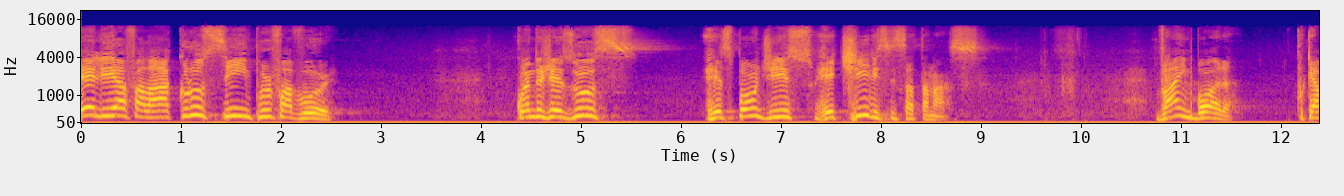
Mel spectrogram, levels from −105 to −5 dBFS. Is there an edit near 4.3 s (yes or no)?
yes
